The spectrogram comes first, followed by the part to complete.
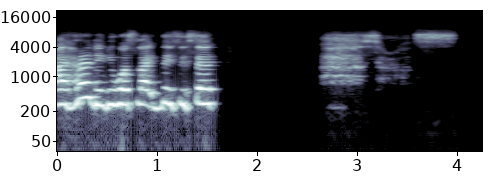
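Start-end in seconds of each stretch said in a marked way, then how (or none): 2.7-4.1 breathy voice, quieter. Retelling how a single word was spoken: said like a breath. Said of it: "like a breath".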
